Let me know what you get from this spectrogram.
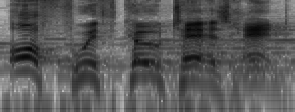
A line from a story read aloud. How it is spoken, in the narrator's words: they screamed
